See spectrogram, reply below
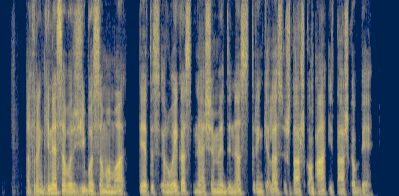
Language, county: Lithuanian, Vilnius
